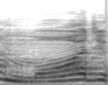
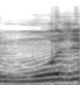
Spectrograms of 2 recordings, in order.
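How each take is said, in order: First: मौज with an open "au", like "mauj"; correct vowel. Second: मौज said with a close "o", like "moj"; wrong vowel. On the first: Teacher correcting the spelling, मौज with clear "au". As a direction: say मौज with the wide au sound. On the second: Teacher showing students the misspelling, मौज with plain "o". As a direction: say मौज as "moj", not "mauj". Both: Shown as a demonstration. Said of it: "ओ नहीं, औ की मात्रा".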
